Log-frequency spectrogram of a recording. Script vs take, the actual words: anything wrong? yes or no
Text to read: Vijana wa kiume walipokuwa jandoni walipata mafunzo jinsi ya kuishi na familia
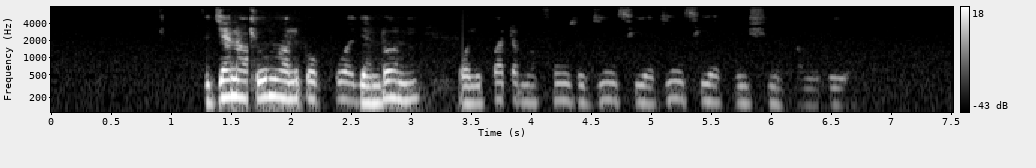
yes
